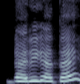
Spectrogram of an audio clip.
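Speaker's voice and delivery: ordinary talk, nothing marked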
